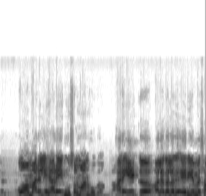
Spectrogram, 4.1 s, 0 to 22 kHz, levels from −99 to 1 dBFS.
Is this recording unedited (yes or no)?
no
